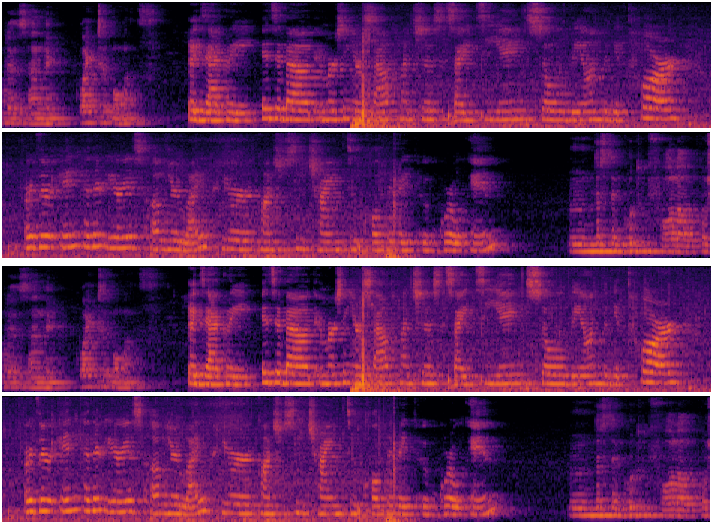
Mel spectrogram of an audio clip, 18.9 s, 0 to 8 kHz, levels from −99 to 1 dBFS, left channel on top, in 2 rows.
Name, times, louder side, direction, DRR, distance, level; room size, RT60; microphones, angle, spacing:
voice 1, 0.0-2.0 17.0-18.8, left 2 dB, 40° left, 4.5 m, -40 dB
voice 2, 2.5-9.0 9.7-16.1, right 2 dB, 90° right, 2.8 m, -35 dB
sound 1, 4.6-14.7, equal, 60° right, 2.2 m, -43 dB
14.5 x 8.2 x 9.6 m
head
